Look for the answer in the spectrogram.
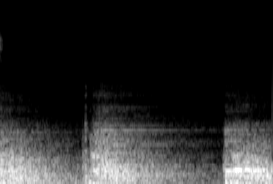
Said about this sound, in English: It. It sounds like. Someone. Someone's banging on the top of the dome.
